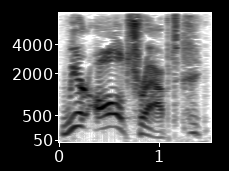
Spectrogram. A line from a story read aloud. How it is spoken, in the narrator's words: Clay cried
